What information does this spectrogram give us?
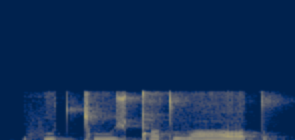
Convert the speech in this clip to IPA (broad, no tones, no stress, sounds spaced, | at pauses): f u t ǀ uː ʒ ǃ ɒ t v ɒː t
